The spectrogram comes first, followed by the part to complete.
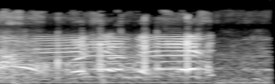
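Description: Footballers shouting and calling out to each other on the pitch, with a couple of long held shouts in the middle.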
